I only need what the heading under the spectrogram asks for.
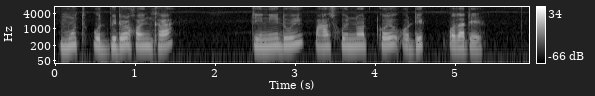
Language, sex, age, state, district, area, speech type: Assamese, male, 18-30, Assam, Golaghat, rural, read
